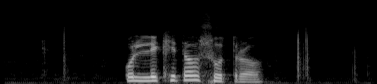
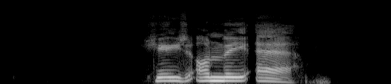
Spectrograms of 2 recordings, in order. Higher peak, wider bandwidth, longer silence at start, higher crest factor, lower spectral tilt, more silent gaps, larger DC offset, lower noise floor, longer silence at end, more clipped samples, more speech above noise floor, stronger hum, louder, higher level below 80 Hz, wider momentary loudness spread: about the same, -8 dBFS vs -6 dBFS; about the same, 7 kHz vs 7.4 kHz; second, 1.25 s vs 1.5 s; about the same, 20 dB vs 16 dB; about the same, -8.5 dB/octave vs -8 dB/octave; neither; neither; second, -66 dBFS vs -76 dBFS; first, 1.15 s vs 1 s; neither; second, 44 dB vs 58 dB; neither; second, -24 LUFS vs -18 LUFS; about the same, -58 dBFS vs -58 dBFS; first, 25 LU vs 12 LU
